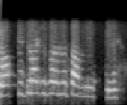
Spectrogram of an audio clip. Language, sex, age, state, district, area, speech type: Marathi, female, 18-30, Maharashtra, Jalna, urban, conversation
